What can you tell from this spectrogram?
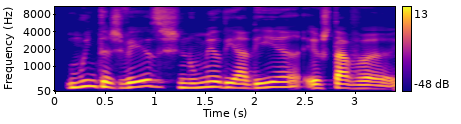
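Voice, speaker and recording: In a Lisbon accent, a woman talks at a fairly low pitch with ordinary pitch variation on a very clean recording with a silent background. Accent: European Portuguese, Lisbon. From Lisbon, Portugal. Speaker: radio presenter. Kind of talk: interview answer. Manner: upbeat, positive.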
